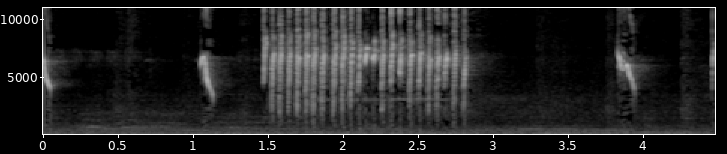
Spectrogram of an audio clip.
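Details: Kolibri ninja sunbird with a dense, buzzy trill of rapid high notes lasting over a second, framed by single sharp sweeping chirps.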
